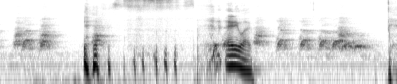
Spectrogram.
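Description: A dog at a workplace barks and yips in a short burst of sharp, close calls with a whimpering edge, in between stretches of someone talking.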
